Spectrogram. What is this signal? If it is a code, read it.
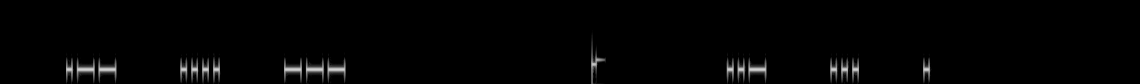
Morse code, heard as a keyed tone, about 22 wpm, spaced as for 10 wpm, 700 Hz. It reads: WHO USE
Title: 4x Character Spacing - Top 200 Words - 22wpm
